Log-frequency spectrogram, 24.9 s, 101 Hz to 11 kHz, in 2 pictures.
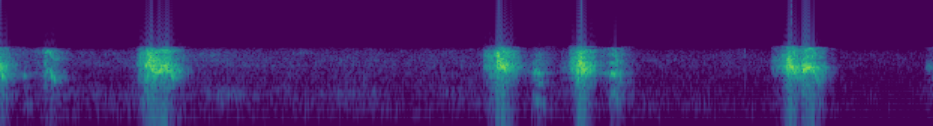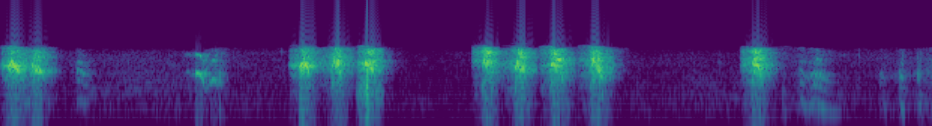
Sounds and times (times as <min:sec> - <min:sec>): Bark: 0:00.0 - 0:00.9, 0:01.8 - 0:02.6, 0:06.5 - 0:08.5, 0:10.3 - 0:11.2, 0:12.4 - 0:13.7, 0:15.0 - 0:15.5, 0:16.3 - 0:17.7, 0:18.8 - 0:20.8, 0:22.3 - 0:23.6.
